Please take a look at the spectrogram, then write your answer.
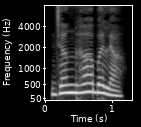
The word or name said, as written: ಜಂಘಾಬಲ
